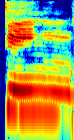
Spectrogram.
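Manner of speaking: long, high drawn-out "ding"; imitated ding. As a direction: sing out a ding and hold it.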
